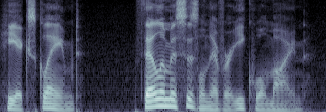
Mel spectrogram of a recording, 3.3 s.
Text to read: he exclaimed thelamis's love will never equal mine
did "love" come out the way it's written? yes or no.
no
